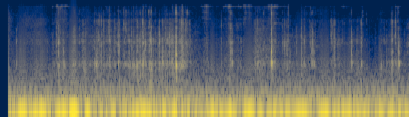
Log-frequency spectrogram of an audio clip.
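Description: Long nails tap fast across the metal and rhinestone studs on the flap of a small black faux leather clutch purse with a metal turn-lock clasp. The result is a rapid, dense run of small, dry clicks and crinkly ticks over a steady low hum.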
